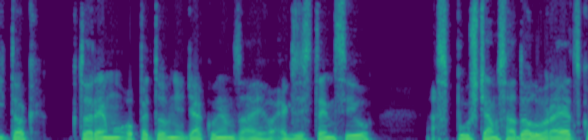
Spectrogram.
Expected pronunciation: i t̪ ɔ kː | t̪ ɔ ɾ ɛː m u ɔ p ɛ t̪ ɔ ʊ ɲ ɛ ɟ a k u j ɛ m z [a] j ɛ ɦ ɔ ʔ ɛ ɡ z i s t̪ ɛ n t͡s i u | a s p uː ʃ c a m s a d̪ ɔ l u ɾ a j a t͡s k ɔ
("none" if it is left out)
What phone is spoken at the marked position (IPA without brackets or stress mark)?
a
